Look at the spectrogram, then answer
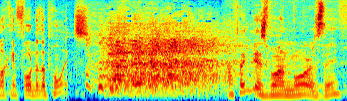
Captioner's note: laughter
